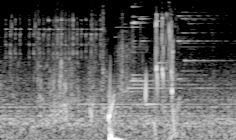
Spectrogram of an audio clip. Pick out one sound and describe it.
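A fish splashes as it is yanked out of the water.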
